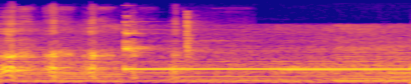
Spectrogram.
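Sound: doorbell ringing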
